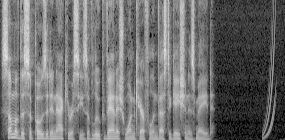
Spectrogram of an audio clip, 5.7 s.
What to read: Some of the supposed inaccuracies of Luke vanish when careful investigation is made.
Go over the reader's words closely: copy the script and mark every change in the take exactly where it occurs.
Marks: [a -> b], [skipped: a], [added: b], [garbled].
Some of the supposed inaccuracies of Luke vanish [when -> one] careful investigation is made.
